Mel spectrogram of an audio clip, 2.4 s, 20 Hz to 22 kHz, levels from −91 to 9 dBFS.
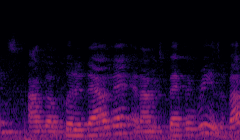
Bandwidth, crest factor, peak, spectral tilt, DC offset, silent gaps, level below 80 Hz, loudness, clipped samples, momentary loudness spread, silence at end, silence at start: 9.4 kHz; 14 dB; -30 dBFS; -7.5 dB/octave; under 0.1%; none; -62 dBFS; -45 LUFS; under 0.1%; 5 LU; 0 s; 0 s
